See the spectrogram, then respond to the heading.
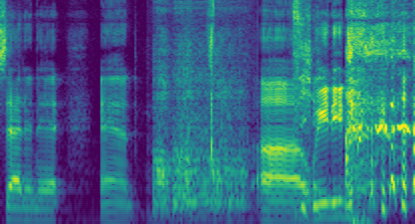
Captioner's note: fart machine farts; laughs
